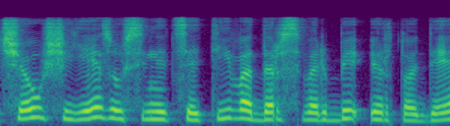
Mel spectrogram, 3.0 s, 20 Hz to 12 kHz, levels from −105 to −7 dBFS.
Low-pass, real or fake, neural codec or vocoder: 7.2 kHz; real; none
